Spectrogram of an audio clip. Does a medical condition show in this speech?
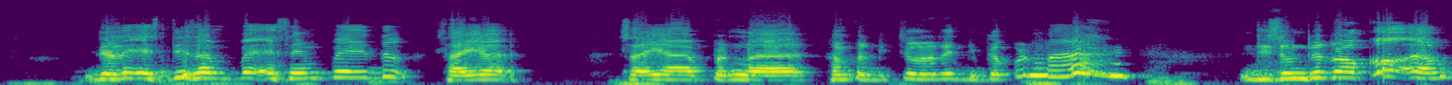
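Yes: cerebral palsy; congenital cerebral palsy; speaking is difficult.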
